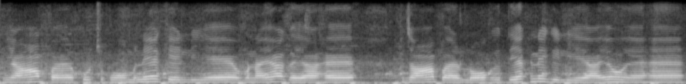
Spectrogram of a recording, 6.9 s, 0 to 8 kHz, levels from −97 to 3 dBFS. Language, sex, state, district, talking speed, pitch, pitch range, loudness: Hindi, female, Rajasthan, Bikaner, 155 wpm, 210 Hz, 205-215 Hz, -14 LUFS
